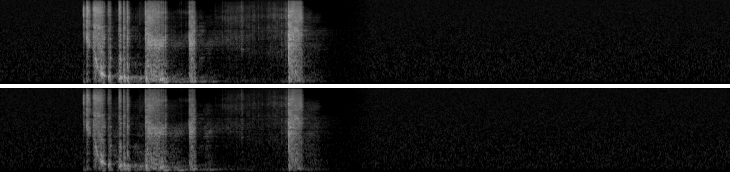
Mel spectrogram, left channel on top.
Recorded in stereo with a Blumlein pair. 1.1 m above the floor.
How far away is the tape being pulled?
About 1.2 m.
